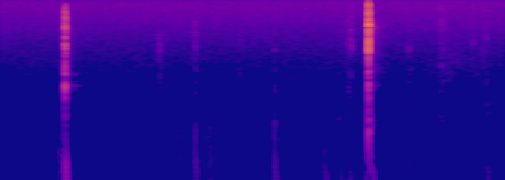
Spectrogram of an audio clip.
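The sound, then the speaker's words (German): Soft popping from a pop-it fidget toy, fairly quiet: two sharper pops stand out among a scattering of fainter, irregular clicks, with no one talking. “Die Poppets sind blöd. Folgt mir gerne. Ja, aber ich plopp gerade immer noch. Vielleicht hört man's.”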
